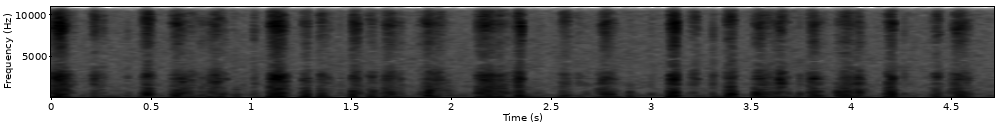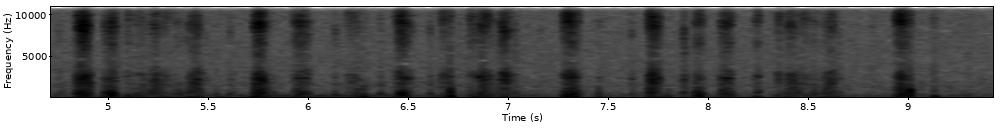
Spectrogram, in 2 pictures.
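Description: A gold metal fountain pen nib writes in red-brown ink on a smooth, lined paper notebook page, scratching lightly across the surface. The quiet scratching comes in short, bright, rapid strokes with little low end.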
